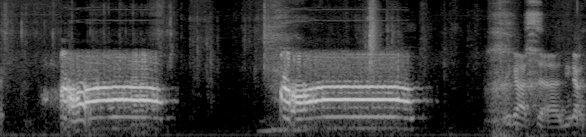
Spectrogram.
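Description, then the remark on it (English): Two drawn-out, moaning honks blown on a goose call (a Willis call), each lasting about a second with a pause between, then a shorter, rougher burst of notes. Loud and without any talking. “And you might want to give them some like a Willis.”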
